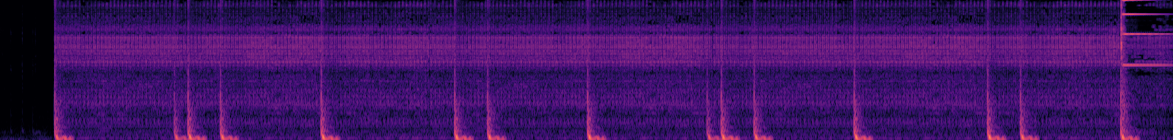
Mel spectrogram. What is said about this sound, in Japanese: オーブントースターの音を入れていきましょうか。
